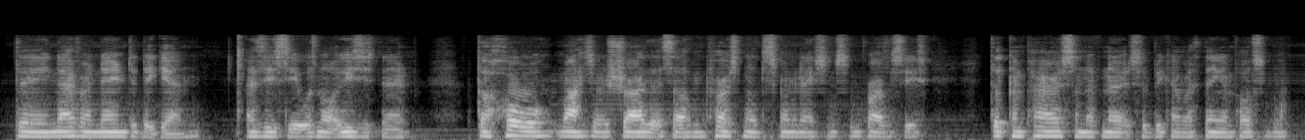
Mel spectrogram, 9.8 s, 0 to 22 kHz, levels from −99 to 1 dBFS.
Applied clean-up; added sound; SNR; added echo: neural separator model SepFormer DNS4.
